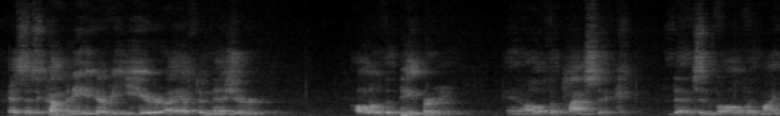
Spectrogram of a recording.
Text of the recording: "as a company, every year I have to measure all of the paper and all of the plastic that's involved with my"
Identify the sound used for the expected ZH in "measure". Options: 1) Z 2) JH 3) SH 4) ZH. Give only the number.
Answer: 4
